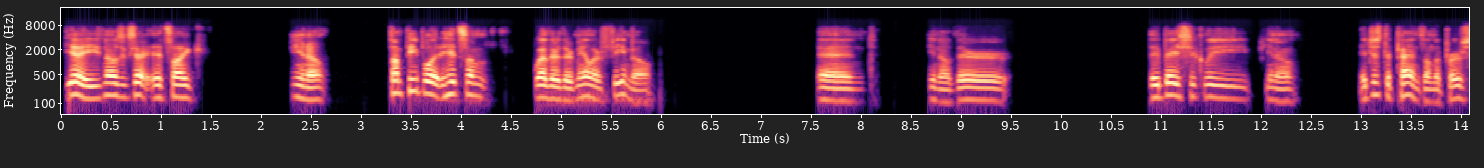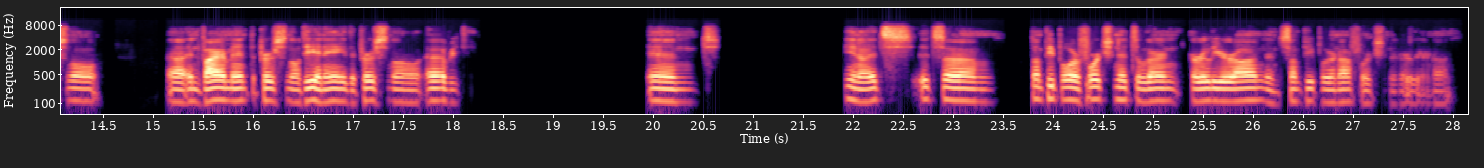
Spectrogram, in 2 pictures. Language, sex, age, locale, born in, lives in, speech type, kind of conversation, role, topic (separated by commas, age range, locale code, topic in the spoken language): English, male, 35-39, en-US, United States, United States, conversation, unstructured, none, Would you rather invest in relationships or personal growth?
